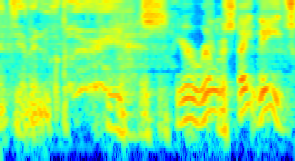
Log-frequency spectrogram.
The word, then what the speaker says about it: Tevin Mccleary: You gotta say his name like Tevin Mccleary.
